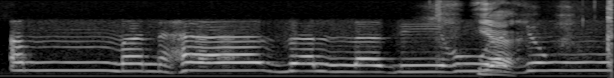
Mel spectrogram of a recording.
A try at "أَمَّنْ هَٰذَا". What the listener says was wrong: You see, at the start we don't say man na. There's no kalkala in noon.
